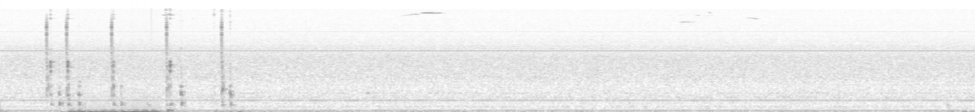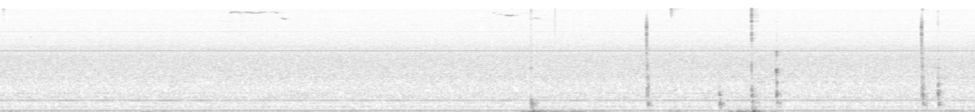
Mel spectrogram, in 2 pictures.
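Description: Computer mouse clicks and a few keystrokes: a cluster of sharp clicks about a second or two in and again near the end, over a steady electrical hum. A brief louder knock and rustle comes about a second in.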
